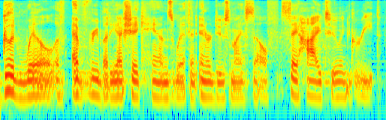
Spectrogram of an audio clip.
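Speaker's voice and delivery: ordinary delivery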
